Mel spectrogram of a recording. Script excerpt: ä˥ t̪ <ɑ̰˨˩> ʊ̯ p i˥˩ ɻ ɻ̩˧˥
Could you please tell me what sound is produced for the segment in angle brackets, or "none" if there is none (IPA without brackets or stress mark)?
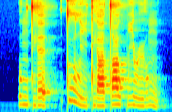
ɑ˥˧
